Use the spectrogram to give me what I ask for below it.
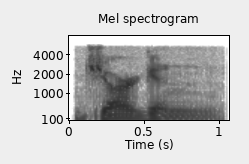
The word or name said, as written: jargon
